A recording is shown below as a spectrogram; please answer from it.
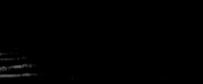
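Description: A young child's voice giving one short, high, rising sound right at the start, then near silence.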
